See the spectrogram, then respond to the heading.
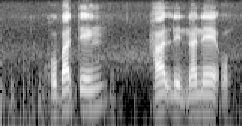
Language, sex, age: Southern Sotho, male, 24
